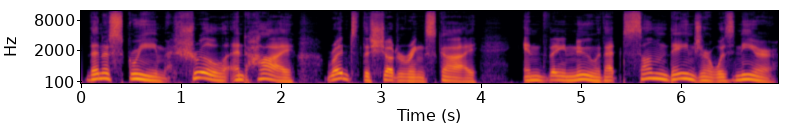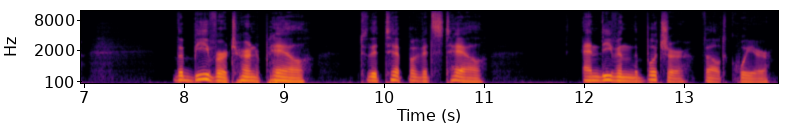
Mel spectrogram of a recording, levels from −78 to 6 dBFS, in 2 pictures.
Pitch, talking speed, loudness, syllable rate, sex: 140 Hz, 145 wpm, -19 LUFS, 3.9 syllables/s, male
